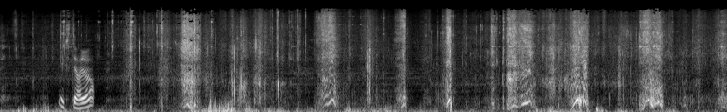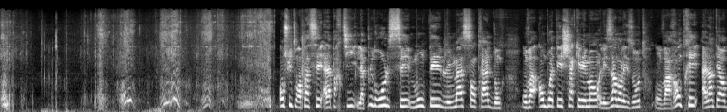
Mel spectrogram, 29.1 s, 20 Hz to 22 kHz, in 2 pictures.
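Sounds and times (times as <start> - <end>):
heavy zip being pulled: 2.1 - 15.2, 16.2 - 20.1.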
